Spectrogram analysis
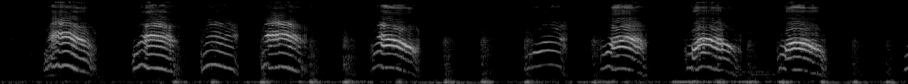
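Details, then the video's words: Kitten on its third day, giving a run of high, arched meows with strong harmonics, about eight calls spaced roughly every second, with short pauses between them; faint low rumble underneath. "kitten funny sound"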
